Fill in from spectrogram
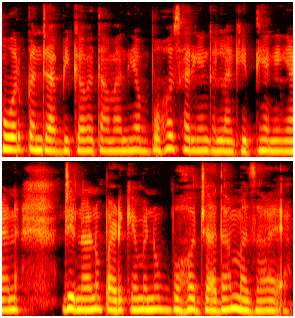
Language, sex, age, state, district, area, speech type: Punjabi, female, 18-30, Punjab, Shaheed Bhagat Singh Nagar, rural, spontaneous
